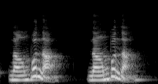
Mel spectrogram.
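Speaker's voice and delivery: NENG BU NENG run together, BU neutral; "neng bu neng" as one quick unit; very fast. Shown as a demonstration. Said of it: "When you say it very fast".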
